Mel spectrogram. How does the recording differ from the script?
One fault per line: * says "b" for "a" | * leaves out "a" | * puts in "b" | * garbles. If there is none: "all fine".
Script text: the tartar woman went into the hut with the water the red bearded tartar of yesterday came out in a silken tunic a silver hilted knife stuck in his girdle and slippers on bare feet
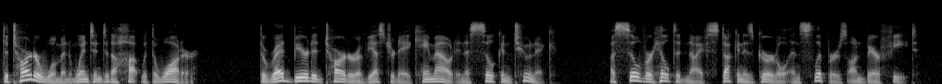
all fine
